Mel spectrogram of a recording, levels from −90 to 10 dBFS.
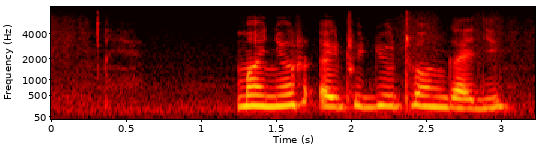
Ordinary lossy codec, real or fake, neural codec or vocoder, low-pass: none; real; none; 7.2 kHz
